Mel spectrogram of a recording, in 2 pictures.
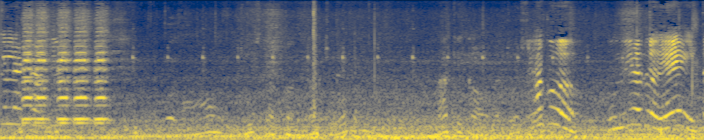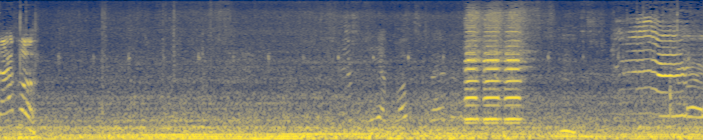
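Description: Car driving, heard from inside the cabin as a steady low rumble of engine and road. A horn sounds in quick short toots for about the first second, and again in one short honk about twelve seconds in.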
